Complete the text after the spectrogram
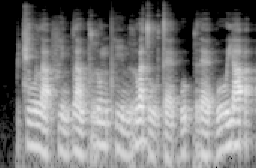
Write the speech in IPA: t͡ɕuː˧la˨˩ʔfi˩˦n pla˩˦wkru˧npʰiː˨˩m ru˥˩a̯tuː˩˦tɛː˨˩k̚wu˦˥ʔ prɛː˨˩t̚wuː˦˥ja˥˩ʔ

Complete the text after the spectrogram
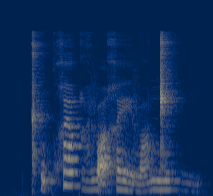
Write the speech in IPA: ǁʰṵ˧kʷχæ˥ qæ̤˧vɑ̰˧χeː˧˩vɑ˩˧ ŋ͡ǁɯ˧kʷi̤˧˩

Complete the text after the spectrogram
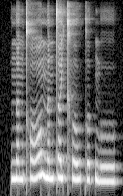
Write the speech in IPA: n̪ɐ˨ŋkʰɔː˨˥ n̪ɐ˨nt̪ɐ˨j kʰo˨˧wkʊ˨˥k̚muː˨

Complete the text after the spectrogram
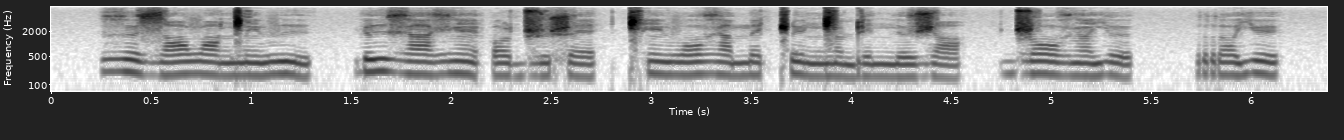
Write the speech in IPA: ɣɵ zɑβɑŋ͡ǁẽ βɨ | ɽɨɣa ɣɛ̃ʔɔɖ͡ʐʏʂɛ | ǁʰẽβɔɣa mɛǁʏŋ͡ǁãɖe nɵʒɑ | ɖ͡ʐɔɣãjɵ | rɔjʏ

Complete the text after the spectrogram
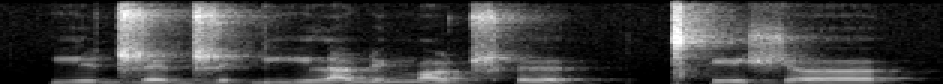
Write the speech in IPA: iɖ͡ʐɛ ɖ͡ʐɪɠilɑ ɳɛŋɒʈ͡ʂʰə | ǀʰɪ ʃʌ

